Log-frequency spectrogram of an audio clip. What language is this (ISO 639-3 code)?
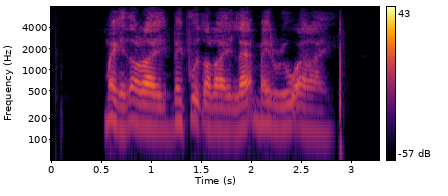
tha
